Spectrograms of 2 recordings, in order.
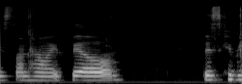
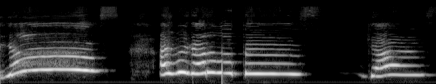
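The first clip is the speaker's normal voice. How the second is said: very high, loud delighted squeal; shrieking excited yes; thrilled yes; 9 dB louder, much slower than usual. Real, not acted. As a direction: squeal with joy at the surprise. Thrilled at discovering feature.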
